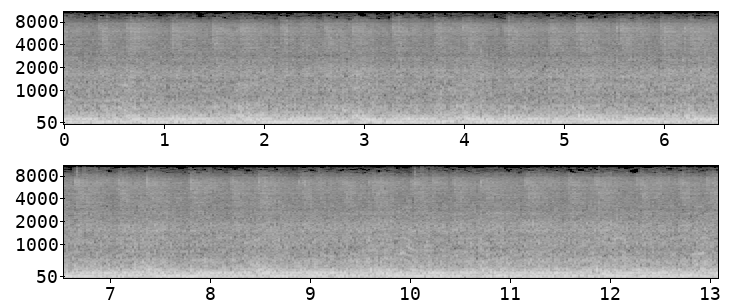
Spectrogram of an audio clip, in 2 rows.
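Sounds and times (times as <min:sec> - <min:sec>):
loud music with heavy bass: 0:00.0 - 0:13.0.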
